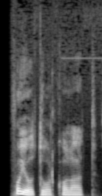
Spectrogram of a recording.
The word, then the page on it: embouchure: /ɑ̃.bu.ʃyʁ/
